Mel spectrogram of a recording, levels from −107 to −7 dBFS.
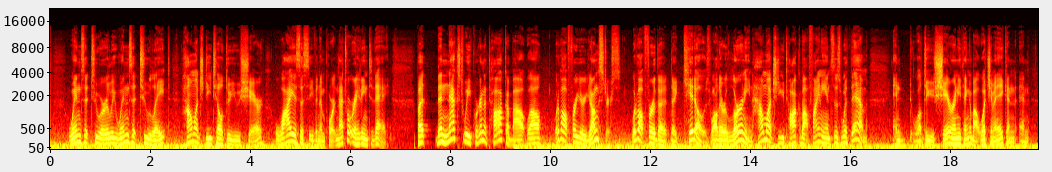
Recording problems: low rumble; faint; until 5.5 s and from 9.5 s on; 25 dB below the speech

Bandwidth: 14.5 kHz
